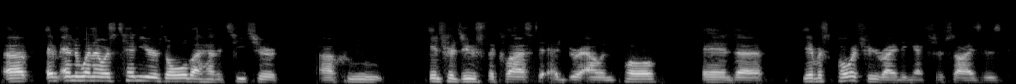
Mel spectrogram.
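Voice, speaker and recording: Man from northern Maine, hesitant, pausing often, dull dry call audio. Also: mid-range voice, dry recording. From northern Maine, United States. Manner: measured, hesitant, with many pauses. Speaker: poet guest. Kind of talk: interview answers.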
